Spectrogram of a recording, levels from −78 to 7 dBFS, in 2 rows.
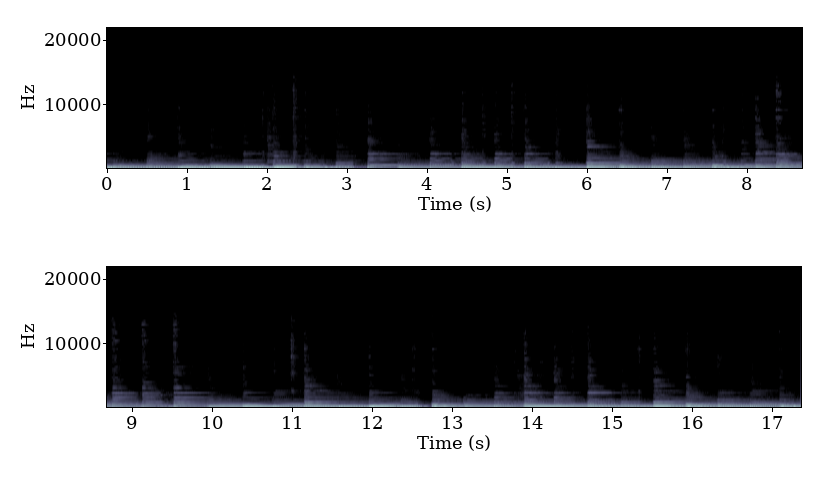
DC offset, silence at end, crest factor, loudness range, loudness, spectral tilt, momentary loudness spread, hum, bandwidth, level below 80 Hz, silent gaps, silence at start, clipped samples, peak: under 0.1%; 0 s; 16 dB; 5 LU; -29 LUFS; -10.5 dB/octave; 11 LU; none; 4.5 kHz; -66 dBFS; none; 0 s; under 0.1%; -12 dBFS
